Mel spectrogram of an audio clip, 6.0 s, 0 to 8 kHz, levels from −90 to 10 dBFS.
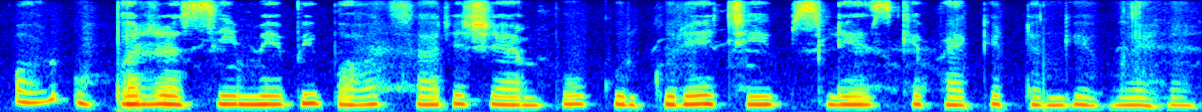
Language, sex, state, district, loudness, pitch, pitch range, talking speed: Hindi, female, Jharkhand, Ranchi, -17 LUFS, 215 Hz, 205-225 Hz, 150 wpm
